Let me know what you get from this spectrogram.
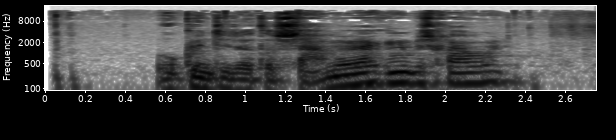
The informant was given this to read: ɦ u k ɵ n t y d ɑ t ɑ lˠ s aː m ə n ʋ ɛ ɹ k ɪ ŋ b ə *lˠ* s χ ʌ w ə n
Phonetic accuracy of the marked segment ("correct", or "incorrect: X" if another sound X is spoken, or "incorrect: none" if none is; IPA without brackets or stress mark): incorrect: none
